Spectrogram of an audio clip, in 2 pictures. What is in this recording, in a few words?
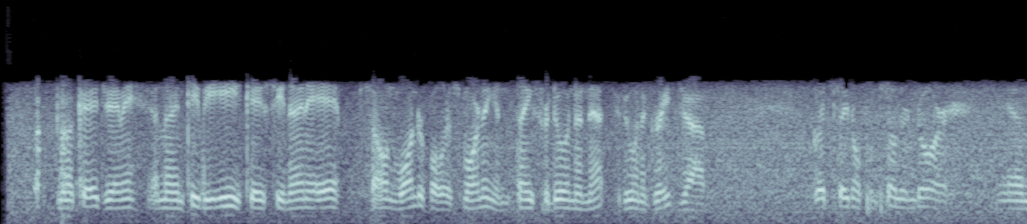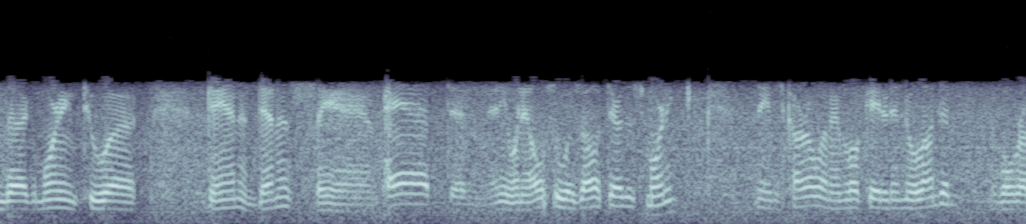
Kenwood TS-820S; New London, Wi.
